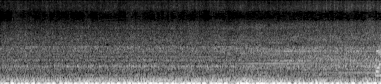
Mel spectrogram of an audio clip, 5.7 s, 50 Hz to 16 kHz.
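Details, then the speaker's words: 1977 Chevy Camaro small-block Chevy V8 with newly installed Edelbrock Pro-Flo 4 EFI, timing locked at 12 degrees, idle set to about 750 rpm: deep steady slow rumble, no misses, ticks or hunting; normal idle, looking good. "rpm i'm going to set that about 750 that sounds good so i'm just gonna keep an eye on things here [Music] looking good"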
